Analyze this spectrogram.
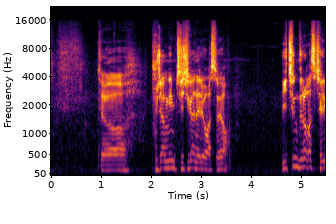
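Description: A young man speaks calmly and firmly close by.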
